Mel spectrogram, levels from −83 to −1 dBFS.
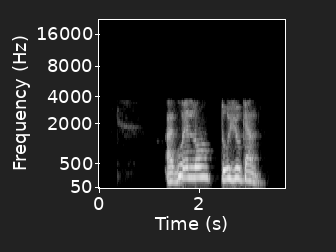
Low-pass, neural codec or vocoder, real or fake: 3.6 kHz; none; real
